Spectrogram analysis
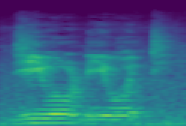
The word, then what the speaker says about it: Godot: Today we are doing a play, a tragic comedy, Waiting for Godot, Godot, G-O-D-O-T, it is pronounced as Godot, Waiting for Godot.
